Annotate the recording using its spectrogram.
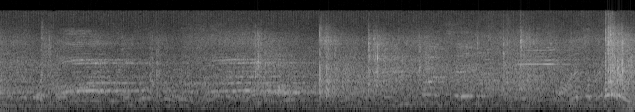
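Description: Ice hockey rink sound during live play: a steady hiss with a few sharp clacks of sticks and puck, and faint distant voices in the arena.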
